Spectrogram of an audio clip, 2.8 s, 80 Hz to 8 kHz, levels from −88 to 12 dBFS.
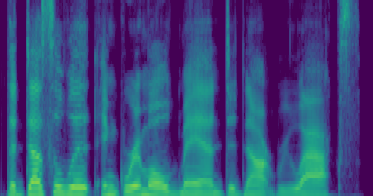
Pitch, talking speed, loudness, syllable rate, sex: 175 Hz, 195 wpm, -18 LUFS, 5.1 syllables/s, female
